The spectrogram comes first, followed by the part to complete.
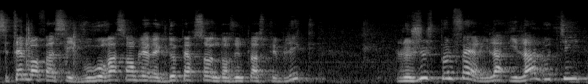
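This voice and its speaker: Through noticeable background noise and audible room echo, a man speaks at a fairly quick pace and a high pitch with very wide pitch swings. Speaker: human rights activist. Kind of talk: press conference. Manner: halting, many repetitions.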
